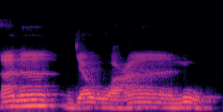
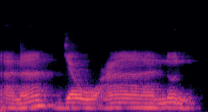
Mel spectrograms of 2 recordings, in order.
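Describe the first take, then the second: First: The last word ends on a plain vowel. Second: The last word ends with an added n sound. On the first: The speaker calls it right. "antum bilangnya ana jaw'anu" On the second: The speaker calls it wrong. "bukan ana jaw'anun"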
